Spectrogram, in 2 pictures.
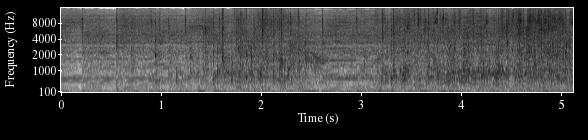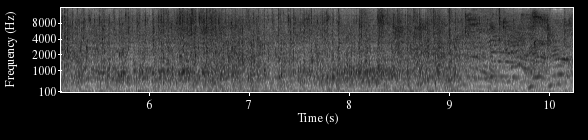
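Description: Rapid, overlapping clatter of plastic sport-stacking cups from several stackers doing the cycle stack at once, mixed with heavy metal music. The clatter begins a second or two in and stops shortly before the end, when voices break in.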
